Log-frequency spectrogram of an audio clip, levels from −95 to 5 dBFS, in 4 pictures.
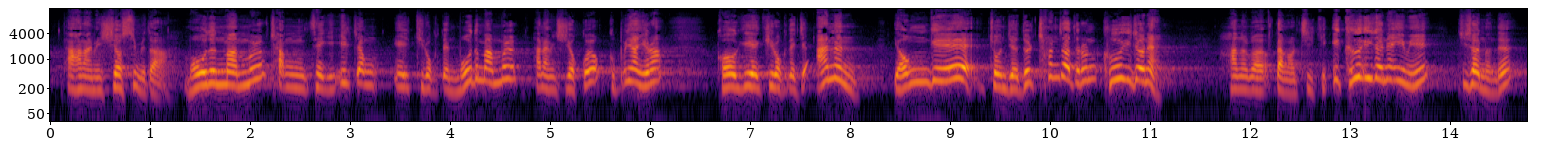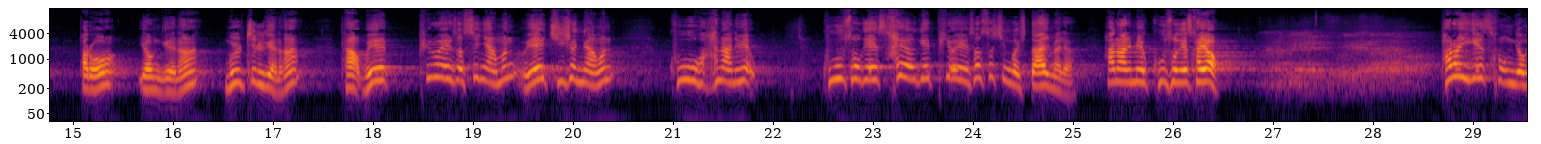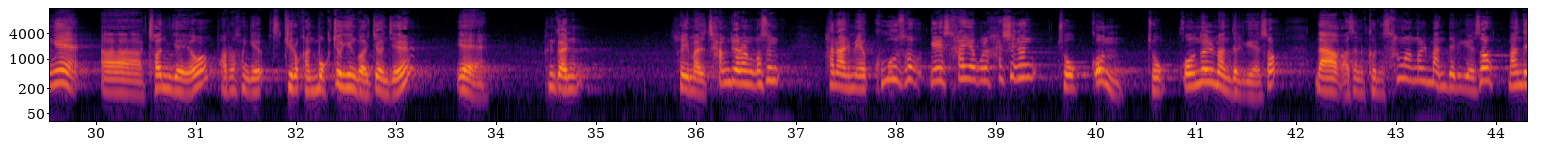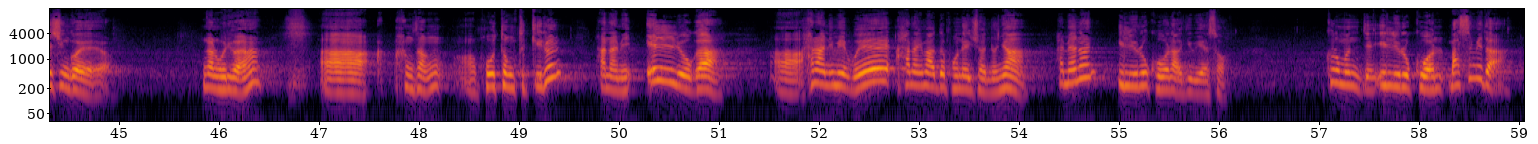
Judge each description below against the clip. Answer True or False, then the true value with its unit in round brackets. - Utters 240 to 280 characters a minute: False (295 characters per minute)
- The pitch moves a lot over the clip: True (7.6 semitones)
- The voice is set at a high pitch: True (270 Hz)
